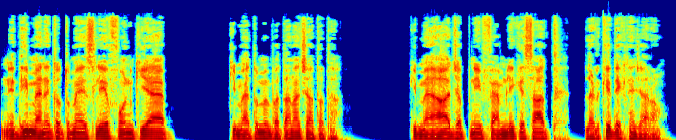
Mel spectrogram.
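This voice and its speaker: A man's voice: sits low, fairly even intonation, brisk, no echo, clean studio sound. A man playing an earnest young suitor in a moral story, speaking plainly. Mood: matter-of-fact.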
